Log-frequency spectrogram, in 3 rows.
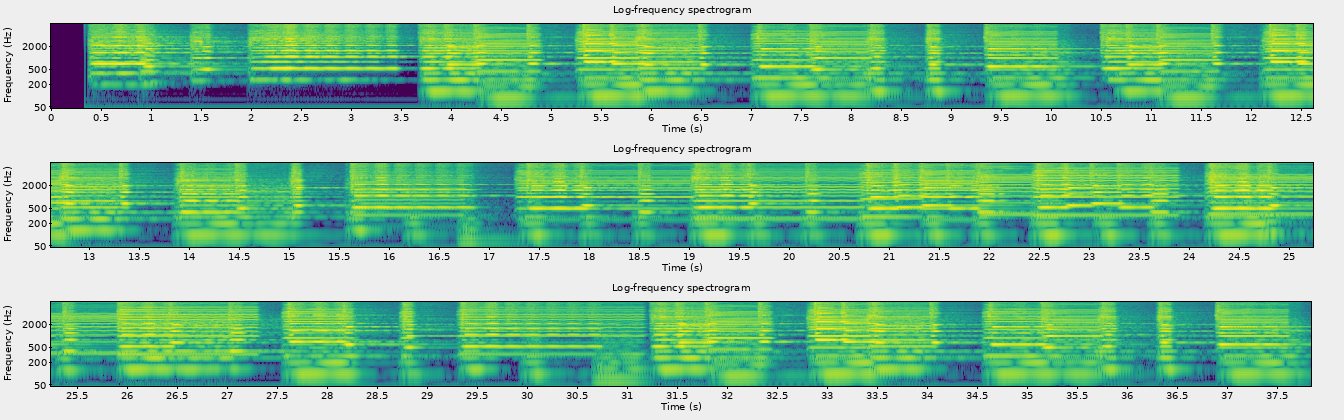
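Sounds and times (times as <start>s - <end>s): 
minuet: 0.4s - 37.8s.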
